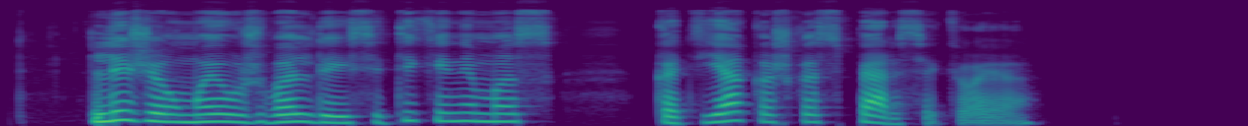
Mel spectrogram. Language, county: Lithuanian, Marijampolė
